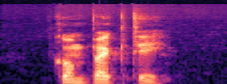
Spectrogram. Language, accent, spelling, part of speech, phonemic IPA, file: French, France, compacter, verb, /kɔ̃.pak.te/, LL-Q150 (fra)-compacter.wav
- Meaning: to compact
